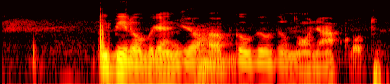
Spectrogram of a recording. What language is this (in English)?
Lithuanian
